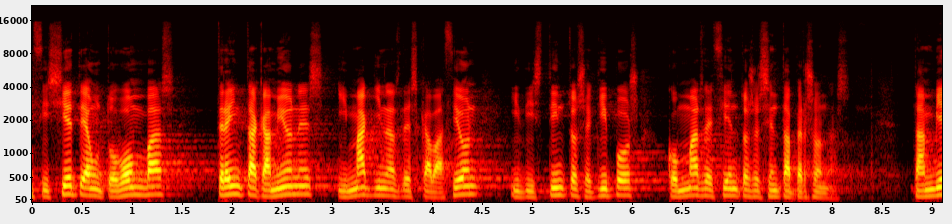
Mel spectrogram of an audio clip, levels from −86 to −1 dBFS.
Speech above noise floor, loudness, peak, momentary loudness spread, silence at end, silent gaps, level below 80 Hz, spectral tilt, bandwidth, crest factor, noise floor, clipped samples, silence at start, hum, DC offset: 34 dB; -26 LUFS; -4 dBFS; 13 LU; 0 s; none; -70 dBFS; -6 dB/octave; 16 kHz; 22 dB; -60 dBFS; under 0.1%; 0 s; none; under 0.1%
